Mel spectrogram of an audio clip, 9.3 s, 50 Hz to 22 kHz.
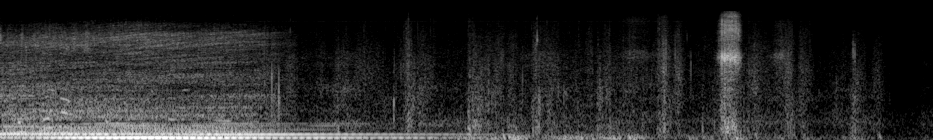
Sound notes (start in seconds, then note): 5.6 footsteps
